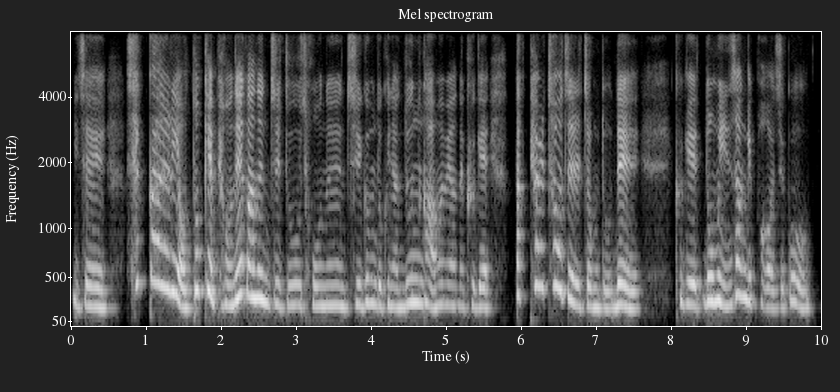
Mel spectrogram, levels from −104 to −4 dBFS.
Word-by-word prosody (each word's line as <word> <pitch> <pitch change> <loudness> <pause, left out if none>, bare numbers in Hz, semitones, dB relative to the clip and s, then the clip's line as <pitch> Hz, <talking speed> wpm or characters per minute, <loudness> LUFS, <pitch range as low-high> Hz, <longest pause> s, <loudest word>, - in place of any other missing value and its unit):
이제 195 -6 -2 0.3
색깔이 440 -6 +2
어떻게 360 - +3
변해 225 +9 +3
가는지도 230 - +3
저는 205 0 -4
지금도 220 +1 -3
그냥 195 -1 -4
눈 240 +2 +2
감으면은 210 -1 -5
그게 195 -1 -4 0.3
딱 310 0 -4
펼쳐질 380 - 0
정도 190 -2 -3
네. 190 -4 +4 0.4
그게 225 -4 -2
너무 255 +1 +5
인상 235 +9 0
깊어 250 -4 -4
가지고 190 +1 -5
215 Hz, 275 characters per minute, -23 LUFS, 200-275 Hz, 0.4 s, 너무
